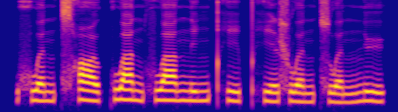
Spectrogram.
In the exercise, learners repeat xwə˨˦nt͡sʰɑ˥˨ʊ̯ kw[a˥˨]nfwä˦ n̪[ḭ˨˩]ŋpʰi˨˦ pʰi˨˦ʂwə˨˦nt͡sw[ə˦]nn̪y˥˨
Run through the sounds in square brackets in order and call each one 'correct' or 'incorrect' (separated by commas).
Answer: correct, incorrect, incorrect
